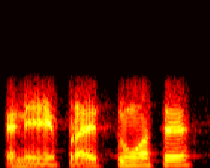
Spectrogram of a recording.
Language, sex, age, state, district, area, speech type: Gujarati, male, 18-30, Gujarat, Junagadh, rural, conversation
